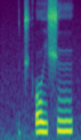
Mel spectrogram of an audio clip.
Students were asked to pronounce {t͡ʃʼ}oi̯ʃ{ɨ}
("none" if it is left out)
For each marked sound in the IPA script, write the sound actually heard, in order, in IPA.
t͡ʃʼ, ɨ

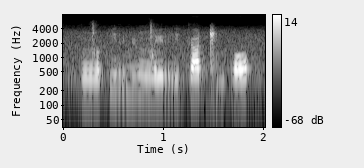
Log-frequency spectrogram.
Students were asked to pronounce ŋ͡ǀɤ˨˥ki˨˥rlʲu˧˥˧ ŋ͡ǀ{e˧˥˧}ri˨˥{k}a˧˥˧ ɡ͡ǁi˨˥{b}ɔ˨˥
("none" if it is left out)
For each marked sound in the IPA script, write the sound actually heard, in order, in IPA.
e˧˥˧, k, b

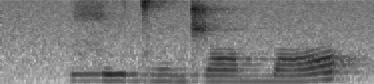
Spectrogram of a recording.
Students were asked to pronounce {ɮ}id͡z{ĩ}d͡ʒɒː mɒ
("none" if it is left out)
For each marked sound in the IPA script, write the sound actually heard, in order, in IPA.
ɮ, ẽ

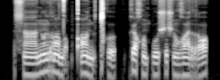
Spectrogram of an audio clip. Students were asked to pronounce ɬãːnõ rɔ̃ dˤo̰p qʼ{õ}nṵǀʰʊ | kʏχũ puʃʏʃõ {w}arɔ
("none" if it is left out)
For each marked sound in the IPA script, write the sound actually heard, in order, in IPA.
ɔ̃, ʁʷ

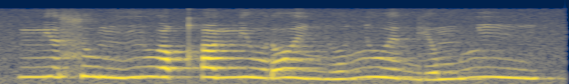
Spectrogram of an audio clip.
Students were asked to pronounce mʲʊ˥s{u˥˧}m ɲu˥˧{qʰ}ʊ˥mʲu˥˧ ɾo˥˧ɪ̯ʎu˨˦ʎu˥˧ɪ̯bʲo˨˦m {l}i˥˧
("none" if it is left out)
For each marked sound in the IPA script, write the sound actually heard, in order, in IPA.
u˥˧, qʰ, ʎ

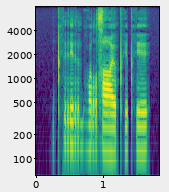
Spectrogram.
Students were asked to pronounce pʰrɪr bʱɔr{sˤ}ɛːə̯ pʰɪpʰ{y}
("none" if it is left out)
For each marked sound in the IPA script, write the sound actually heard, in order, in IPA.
sˤ, ɪ

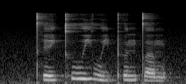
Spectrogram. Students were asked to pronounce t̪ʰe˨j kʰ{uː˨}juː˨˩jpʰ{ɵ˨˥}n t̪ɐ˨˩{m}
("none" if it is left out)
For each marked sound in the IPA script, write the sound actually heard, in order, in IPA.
uː˥, ɵ˧, m

